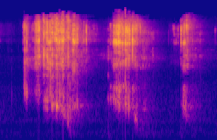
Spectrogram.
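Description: Crunching on dry pork crackling (pork rind): three loud, crisp bites, the first longest and the last shortest, with no talk.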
